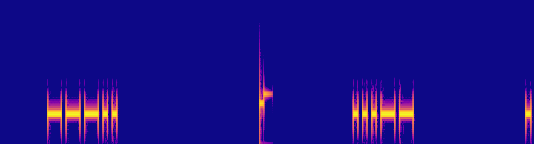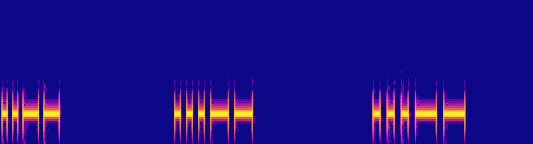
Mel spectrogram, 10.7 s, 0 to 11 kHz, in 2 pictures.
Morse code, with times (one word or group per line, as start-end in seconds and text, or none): 0.5-1.2 8
3.5-10.0 3333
